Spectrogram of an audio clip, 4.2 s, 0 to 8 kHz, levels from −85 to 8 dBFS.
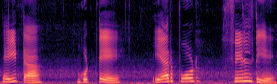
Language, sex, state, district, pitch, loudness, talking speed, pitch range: Odia, female, Odisha, Khordha, 250 Hz, -15 LUFS, 70 wpm, 205-300 Hz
